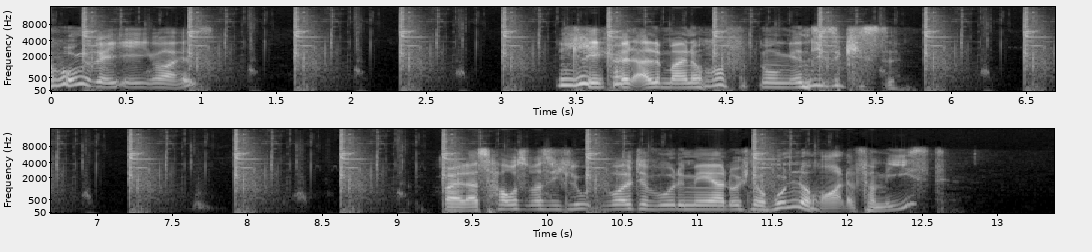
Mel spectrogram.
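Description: A stone axe strikes a hard surface again and again with short, dull knocks.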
